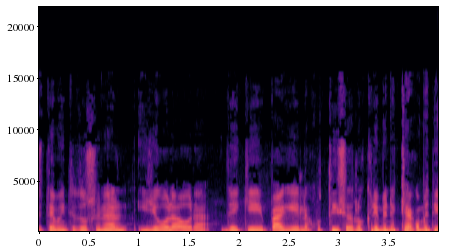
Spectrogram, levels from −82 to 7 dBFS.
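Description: Nothing in the signal points to a technical problem: there are no dropouts, gaps or level jumps, and nothing suggests a fault in the capture or transmission chain.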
